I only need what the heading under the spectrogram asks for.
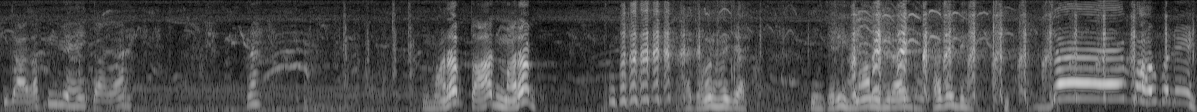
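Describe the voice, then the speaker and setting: A man's voice: high voice, big pitch swings, slow pace, long pauses, very noisy, exaggerated voice. A male actor playing a belligerent drunk, self-pitying village husband with an Awadhi accent in a broad rural comedy. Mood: self-pitying, defiant. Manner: belligerent drunk, rambling and repetitive. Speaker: comic actor in a village skit.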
